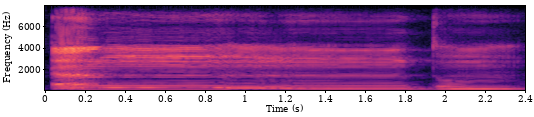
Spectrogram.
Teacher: নুন সাকিনকে গুণনা করে নাকের ভিতরে লুকায় পড়তে হবে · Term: ইখফা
